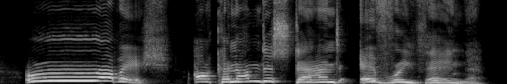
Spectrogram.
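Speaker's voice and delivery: shrill, very high, screeching parrot voice. A narrator reads the parrot's retort to the professor: screeching parrot. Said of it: "the parrot screeched".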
